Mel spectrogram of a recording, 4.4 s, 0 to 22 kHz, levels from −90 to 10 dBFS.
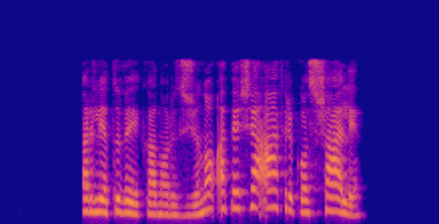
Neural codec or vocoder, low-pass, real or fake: none; 7.2 kHz; real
